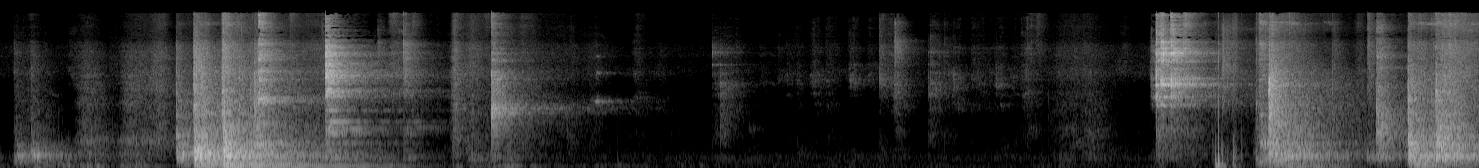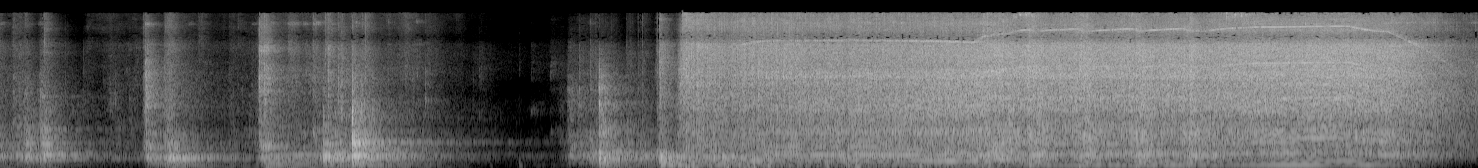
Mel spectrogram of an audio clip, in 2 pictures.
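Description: Corded electric drill running for about eight seconds, boring into the tiled wall, its steady whine stepping up in pitch about halfway through. Before it, scattered knocks and clatter of tools and fittings being handled.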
